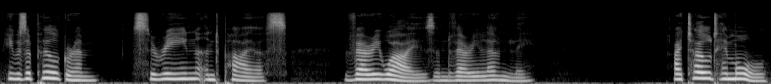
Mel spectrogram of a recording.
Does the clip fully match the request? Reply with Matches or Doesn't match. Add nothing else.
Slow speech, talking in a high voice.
Matches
